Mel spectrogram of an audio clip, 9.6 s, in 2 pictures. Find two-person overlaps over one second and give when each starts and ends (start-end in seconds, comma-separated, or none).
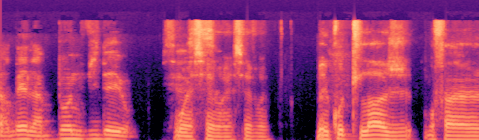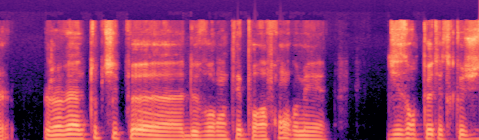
none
